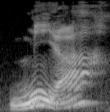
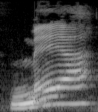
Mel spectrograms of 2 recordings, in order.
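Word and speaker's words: mere: That adjective you say mia. Yes. Mayor. No. Many people talk of mayor.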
